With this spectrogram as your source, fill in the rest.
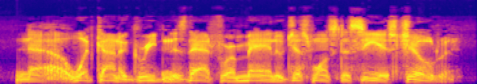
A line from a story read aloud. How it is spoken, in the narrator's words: he asked in that gravelly voice that Gerald hated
